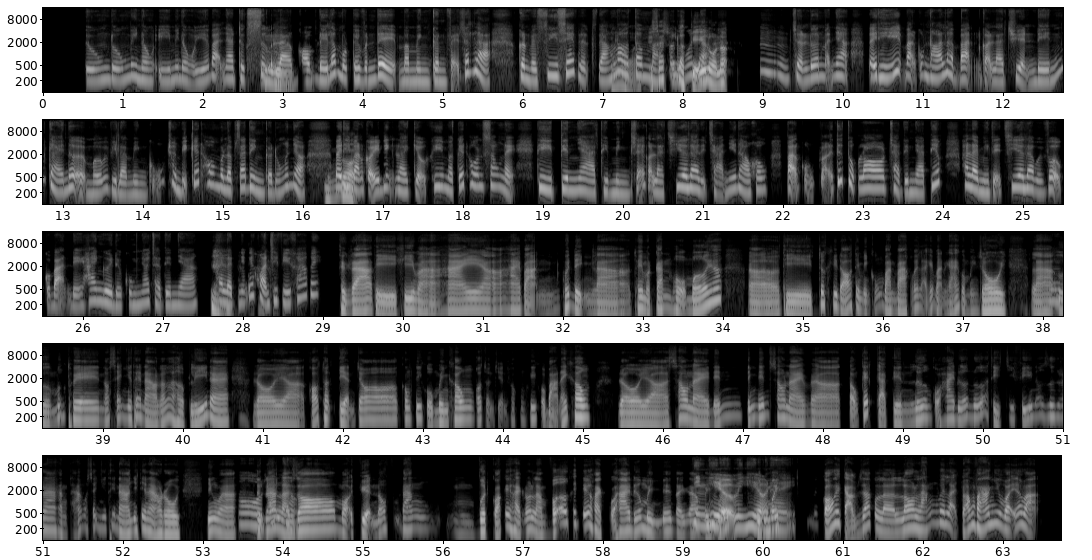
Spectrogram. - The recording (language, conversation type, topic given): Vietnamese, advice, Làm sao để đối phó với việc chi phí sinh hoạt tăng vọt sau khi chuyển nhà?
- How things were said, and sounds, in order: tapping; laugh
